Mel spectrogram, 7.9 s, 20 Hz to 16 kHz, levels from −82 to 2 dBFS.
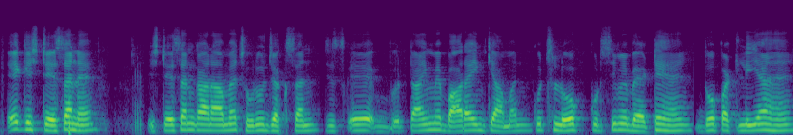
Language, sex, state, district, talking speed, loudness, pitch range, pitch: Hindi, male, Rajasthan, Churu, 160 wpm, -20 LUFS, 150-160 Hz, 155 Hz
